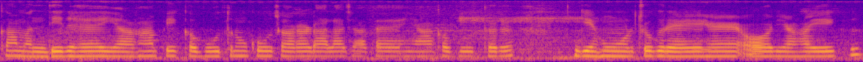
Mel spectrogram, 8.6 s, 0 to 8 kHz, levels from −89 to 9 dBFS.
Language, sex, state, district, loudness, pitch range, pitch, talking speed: Hindi, female, Rajasthan, Bikaner, -17 LUFS, 190-195 Hz, 190 Hz, 155 wpm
